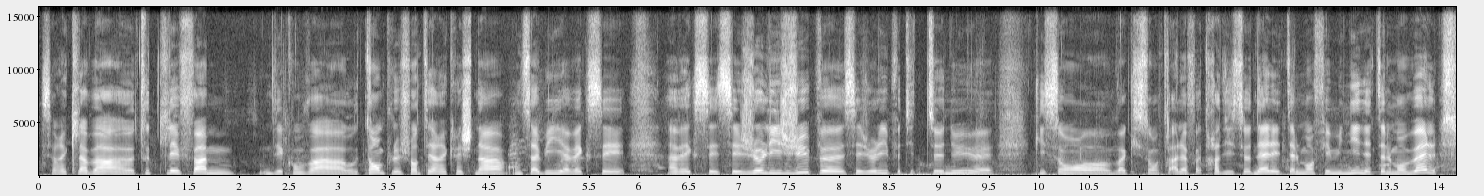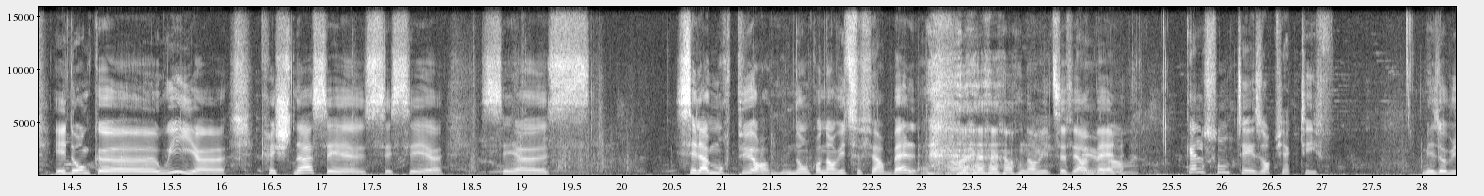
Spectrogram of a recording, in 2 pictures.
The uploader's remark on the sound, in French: En Direct Du Bhakti Om Festival.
